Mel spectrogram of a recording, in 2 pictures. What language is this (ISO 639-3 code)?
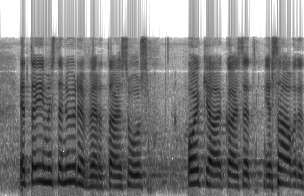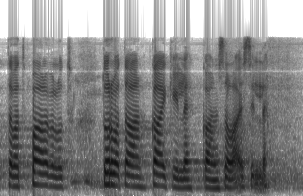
fin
